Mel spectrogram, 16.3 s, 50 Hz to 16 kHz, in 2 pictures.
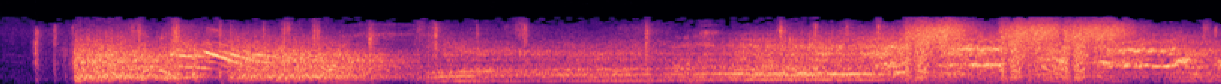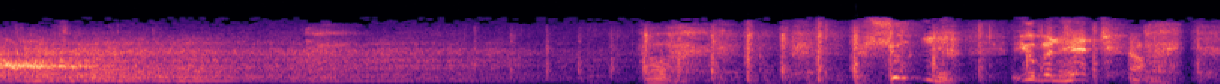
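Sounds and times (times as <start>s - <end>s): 
coupe tires squealing: 0.5s - 12.0s
people talking: 1.0s - 1.8s, 13.8s - 16.0s
long black coupe speeding away: 2.9s - 6.6s, 7.6s - 11.9s.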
